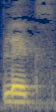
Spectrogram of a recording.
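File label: "plex", Spanish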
